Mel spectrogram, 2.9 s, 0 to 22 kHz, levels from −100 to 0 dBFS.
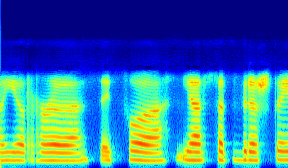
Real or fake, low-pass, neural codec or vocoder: fake; 9.9 kHz; codec, 24 kHz, 0.9 kbps, WavTokenizer, large speech release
